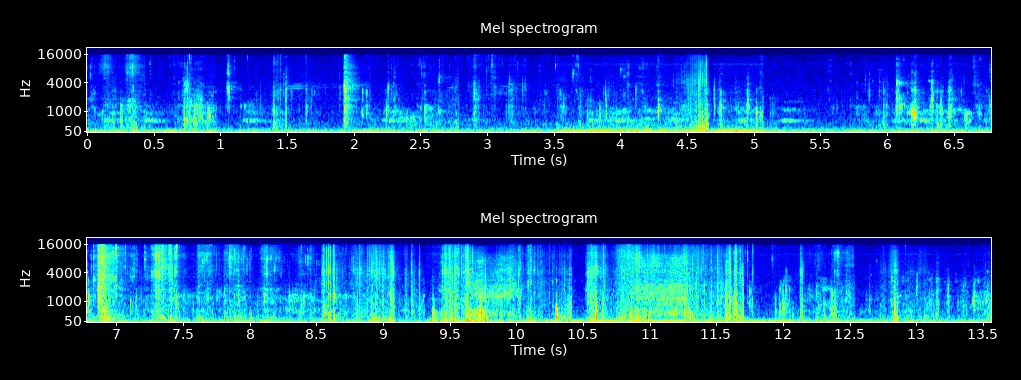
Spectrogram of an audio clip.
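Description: Close-miked chewing and biting of a Kerala sadya meal of rice and curries, with crisp, crackly crunches that come in louder stretches about seven and ten seconds in. Fingers squish and mix rice on a banana leaf between mouthfuls.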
